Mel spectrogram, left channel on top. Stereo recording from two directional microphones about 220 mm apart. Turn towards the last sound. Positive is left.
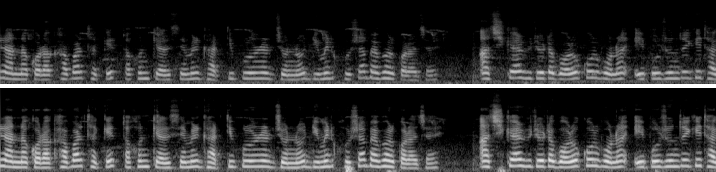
turn(degrees=-30)  # may be behind; listen again after turning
